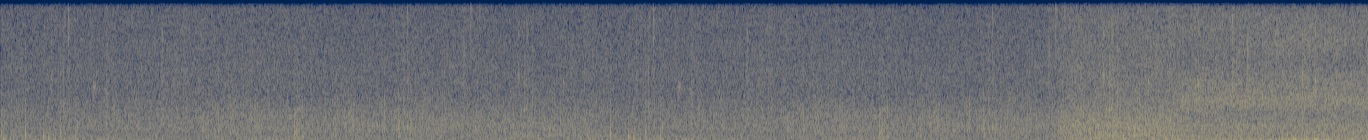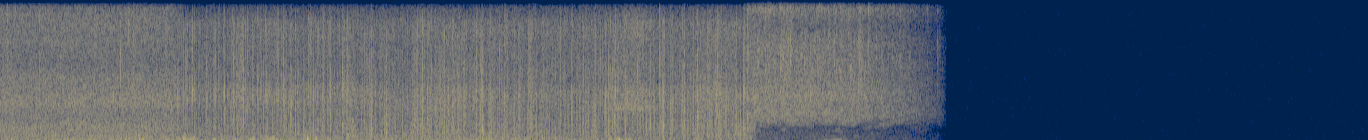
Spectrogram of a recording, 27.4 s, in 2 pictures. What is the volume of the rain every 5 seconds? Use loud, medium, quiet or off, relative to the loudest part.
medium, medium, loud, loud, loud, off.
